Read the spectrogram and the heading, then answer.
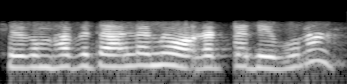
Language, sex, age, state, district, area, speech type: Bengali, female, 30-45, West Bengal, Jhargram, rural, conversation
